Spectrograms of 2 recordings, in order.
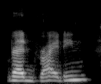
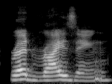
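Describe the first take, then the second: First: "Riding" said with a d sound instead of "Rising"; slip of the tongue. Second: "Red Rising" said slowly and louder, "Rising" with a clear z; careful correction. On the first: Vlogger misnaming the Red Rising audiobook, a slip of the tongue. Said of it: "Freudian slip there". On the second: Vlogger fixing his slip on the book title, a slow, careful correction. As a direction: correct yourself and land "Rising" firmly. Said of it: "that's kinda funny". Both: Real, not acted.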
